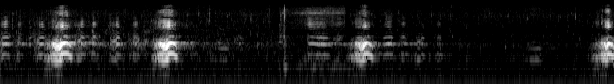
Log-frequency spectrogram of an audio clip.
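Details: Vocal geese at North Third reservoir near Stirling give four loud, harsh honks spaced about a second or two apart, with softer calls in the gaps between them.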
